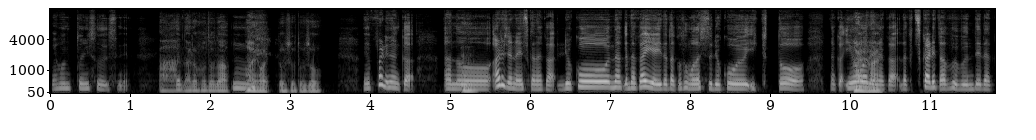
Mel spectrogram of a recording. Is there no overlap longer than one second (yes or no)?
yes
